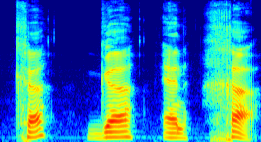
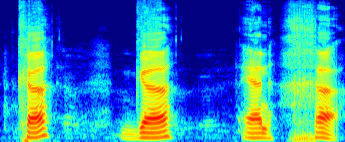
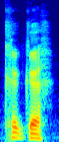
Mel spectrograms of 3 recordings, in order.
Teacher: That's the velar region. And these are where the back of our tongue lifts up to make contact with that velar area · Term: velars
